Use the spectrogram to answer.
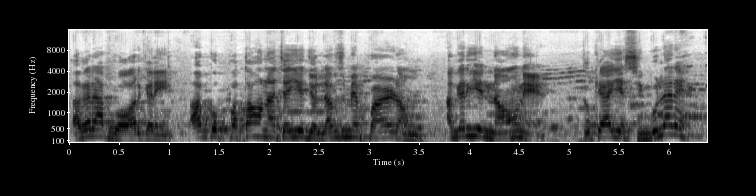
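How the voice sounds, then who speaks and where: Lecturing on English at normal speed, this man has a high, animated voice and a noticeable accent. He calls his students "beta" and keeps quizzing them. Crowd chatter fills the recording of the school classroom.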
